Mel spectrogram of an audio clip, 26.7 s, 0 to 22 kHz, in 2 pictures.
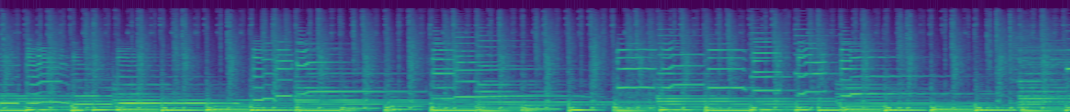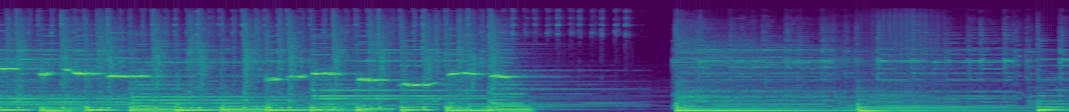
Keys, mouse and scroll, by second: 0.9-1.7 typing, 5.1-5.9 typing, 16.8-20.3 drag, 20.3-21.2 scroll down 1, 21.2 click.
